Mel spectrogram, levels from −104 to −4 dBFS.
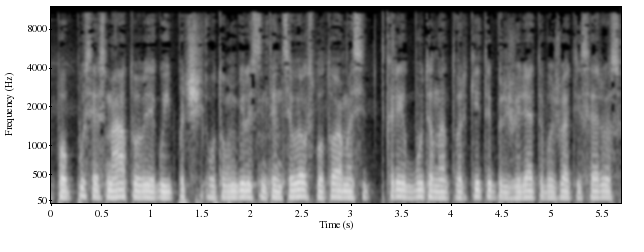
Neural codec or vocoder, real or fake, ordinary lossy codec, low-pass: none; real; MP3, 48 kbps; 10.8 kHz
